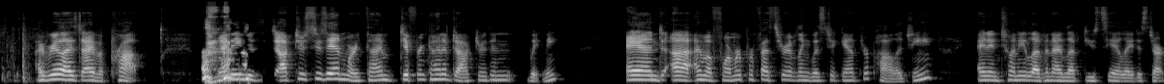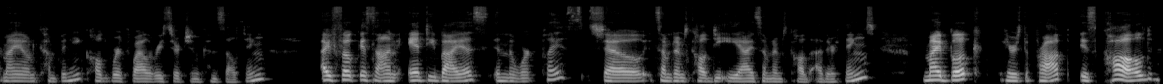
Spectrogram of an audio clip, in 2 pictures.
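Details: Adult woman; Normal speech.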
